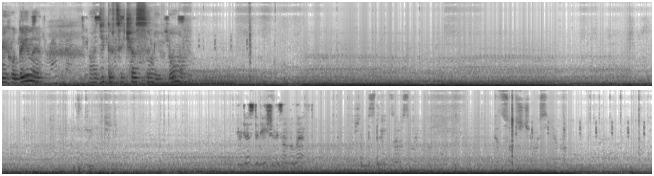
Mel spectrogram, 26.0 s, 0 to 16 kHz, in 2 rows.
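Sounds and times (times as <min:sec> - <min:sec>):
car engine rumble: 0:00.0 - 0:26.0.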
